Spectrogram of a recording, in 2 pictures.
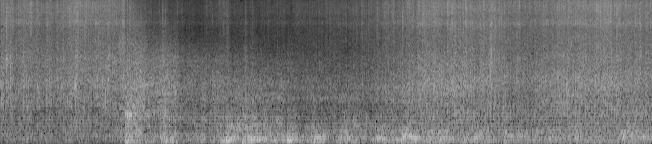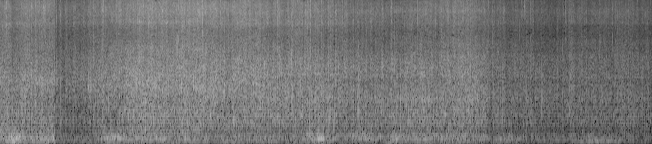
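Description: Heavy downpour with thunder: a sudden crack about a second and a half in, then a long rolling rumble over the rain, after which the rain carries on steadily and fades near the end.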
